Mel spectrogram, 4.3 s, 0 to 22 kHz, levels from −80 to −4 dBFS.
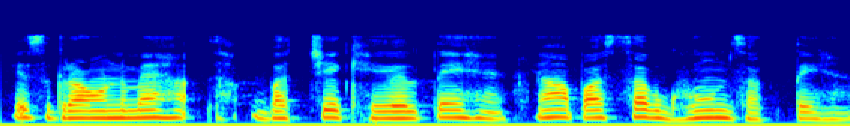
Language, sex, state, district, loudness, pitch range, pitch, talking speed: Hindi, female, Jharkhand, Sahebganj, -25 LUFS, 180-200 Hz, 190 Hz, 185 wpm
